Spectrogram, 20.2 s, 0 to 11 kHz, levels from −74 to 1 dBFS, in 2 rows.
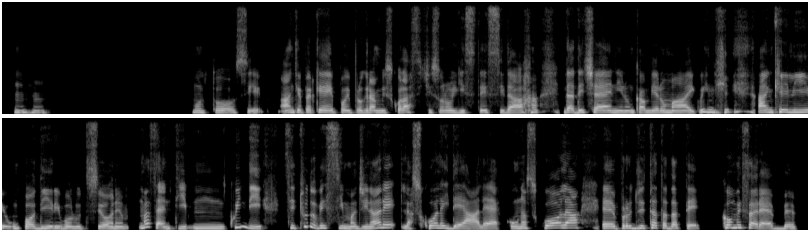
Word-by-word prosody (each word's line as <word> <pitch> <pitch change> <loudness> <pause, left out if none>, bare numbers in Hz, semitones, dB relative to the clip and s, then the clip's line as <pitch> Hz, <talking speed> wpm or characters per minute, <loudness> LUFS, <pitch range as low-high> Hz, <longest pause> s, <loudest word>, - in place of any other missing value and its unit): Mh-mh. 195 -2 -5 1.8
Molto 190 -1 -2
sì. 180 -2 -4 0.3
Anche 210 0 +2
perché 200 -2 +1
poi 195 +1 0
i - - -4
programmi 185 +1 0
scolastici 195 +2 -2
sono 185 0 -1
gli 185 0 -1
stessi 195 +1 -3
da 180 -1 +3 0.5
da 205 0 +2
decenni, 195 -2 +2
non 185 +1 +1
cambiano 185 +1 0
mai, 180 -3 +2
quindi 215 +1 +1 0.4
anche 215 +2 +3
lì 215 0 +2
un 200 +1 0
po' 205 -1 +2
di 195 +2 +1
rivoluzione. 185 -1 0
Ma 300 +7 +2
senti, 190 - -1
mhmm, 195 -1 0
quindi 295 - +1 0.2
se 240 -2 -2
tu 370 +11 0
dovessi 235 -8 -1
immaginare 200 +8 +2
la 195 - +1
scuola 235 +5 0
ideale, 170 -6 +2
ecco, 160 +4 -4
una 205 +2 +1
scuola, 250 +4 +2 0.3
ehm, 205 +1 +3
progettata 220 +3 +1
da 195 0 +1
te, - - -1 0.2
come 265 0 +2
sarebbe? 185 -5 +1
195 Hz, 135 wpm, -23 LUFS, 185-215 Hz, 1.8 s, da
